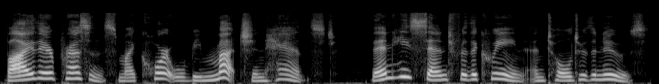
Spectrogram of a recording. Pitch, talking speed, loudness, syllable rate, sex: 215 Hz, 180 wpm, -21 LUFS, 4.0 syllables/s, female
